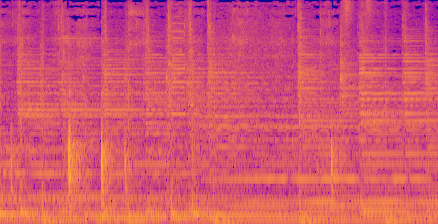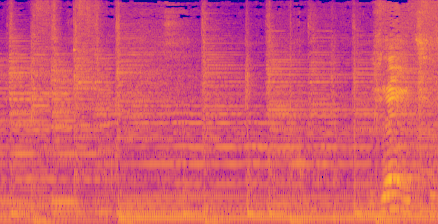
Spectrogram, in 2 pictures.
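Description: A plastic spoon stirs and tosses pasta salad in a glass baking dish, with a few light clicks of the spoon against the glass about a second in. Background music with steady low notes plays underneath.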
